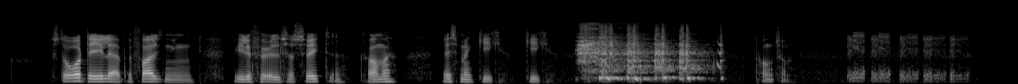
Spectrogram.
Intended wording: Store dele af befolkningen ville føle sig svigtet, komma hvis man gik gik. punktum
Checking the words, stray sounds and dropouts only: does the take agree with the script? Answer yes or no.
no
